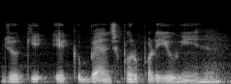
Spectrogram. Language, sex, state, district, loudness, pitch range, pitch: Hindi, male, Uttar Pradesh, Shamli, -18 LUFS, 100-115 Hz, 105 Hz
